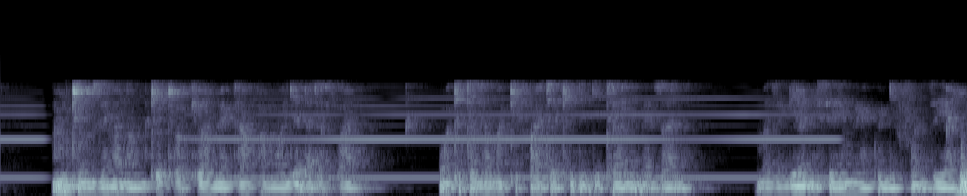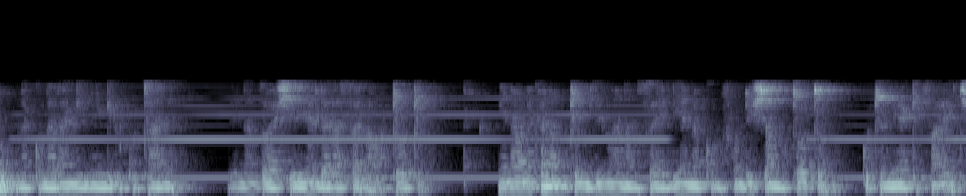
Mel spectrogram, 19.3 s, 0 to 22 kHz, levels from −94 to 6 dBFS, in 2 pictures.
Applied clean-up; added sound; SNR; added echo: none; Wind instrument, woodwind instrument; 18 dB; reverberation time 0.6 s.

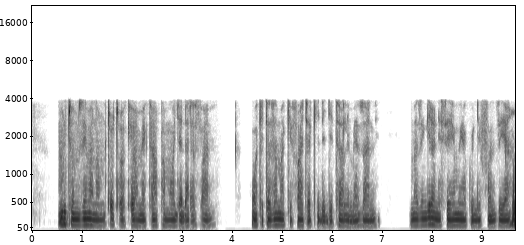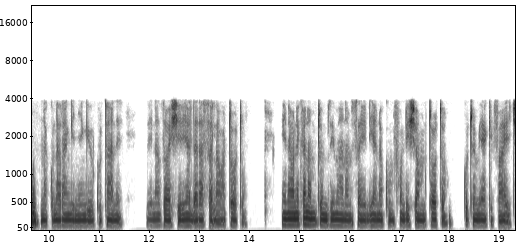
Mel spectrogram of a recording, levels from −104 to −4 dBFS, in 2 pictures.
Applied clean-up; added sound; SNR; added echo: none; none; none; none.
